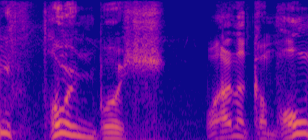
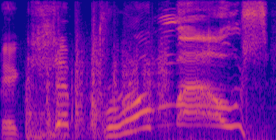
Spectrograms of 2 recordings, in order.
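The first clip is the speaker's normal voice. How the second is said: much higher sudden cry; surprised exclaim; 14 semitones higher than usual. Acted. Weasel finds no mouse, surprised cry. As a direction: gasp and realize it. Gasps, realizes missing mouse.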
